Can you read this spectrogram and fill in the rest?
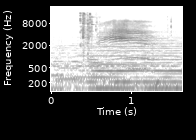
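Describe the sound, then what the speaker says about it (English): A single drawn-out cat meow, close and fairly clear, rising and falling over about a second against a steady low background hum. "Don't meow at me."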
